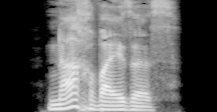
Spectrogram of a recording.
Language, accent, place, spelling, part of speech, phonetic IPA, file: German, Germany, Berlin, Nachweises, noun, [ˈnaːxˌvaɪ̯zəs], De-Nachweises.ogg
- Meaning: genitive singular of Nachweis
